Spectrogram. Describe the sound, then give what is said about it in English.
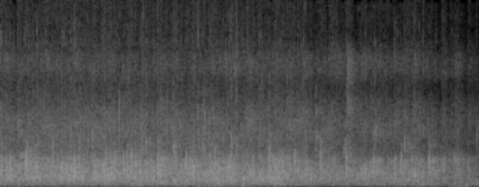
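Sustained audience applause for a contestant's quiz answer, a dense wash of many hands clapping at steady loudness throughout, tapering slightly toward the end, with no talking over it. “A round of applause for that amazing answer there.”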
